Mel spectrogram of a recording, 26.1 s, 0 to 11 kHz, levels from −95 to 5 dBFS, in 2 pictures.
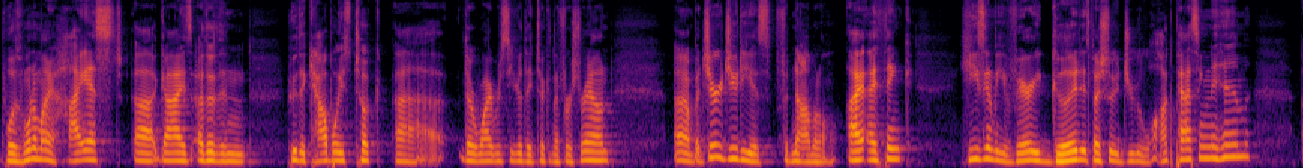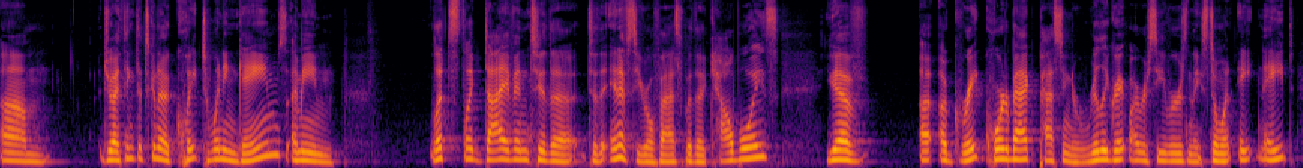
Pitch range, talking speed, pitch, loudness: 145-180 Hz, 205 wpm, 160 Hz, -22 LUFS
